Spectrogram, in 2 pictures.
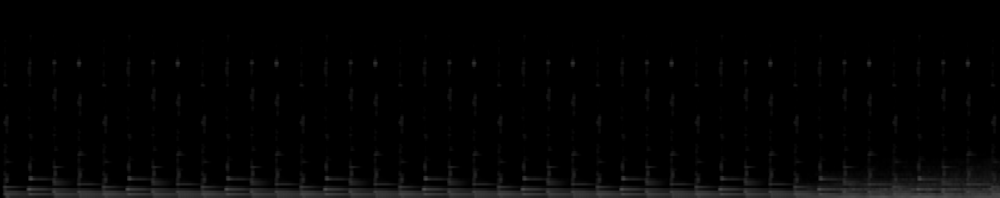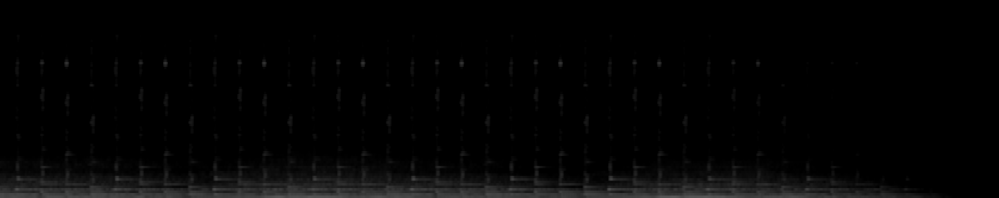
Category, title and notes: Music > Multiple instruments
Mysterious Cinematic Background
Mysterious and emotional composition with music box and strings, ideal for thrillers, tension, and dark drama.
atmosphere, background, box, cinematic, dark, dramatic, eerie, emotional, haunting, music, mysterious, mystery, storytelling, strings, suspense, tension, thriller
